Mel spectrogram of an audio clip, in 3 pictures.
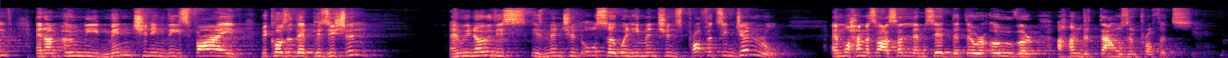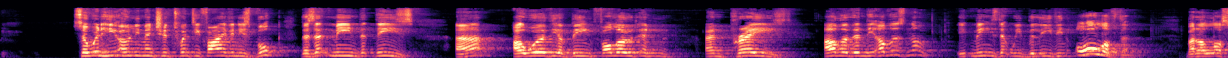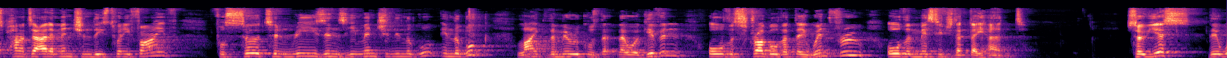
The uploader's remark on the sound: LIVE from ASWJ Auburn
